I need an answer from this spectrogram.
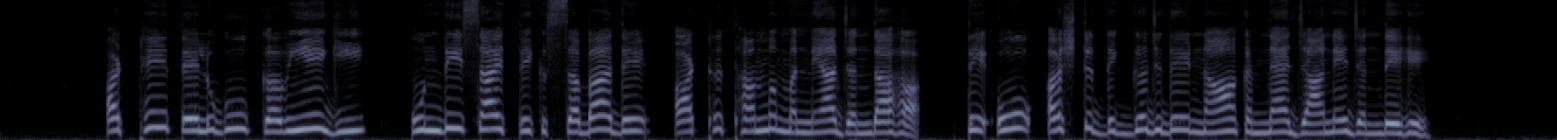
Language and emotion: Dogri, neutral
